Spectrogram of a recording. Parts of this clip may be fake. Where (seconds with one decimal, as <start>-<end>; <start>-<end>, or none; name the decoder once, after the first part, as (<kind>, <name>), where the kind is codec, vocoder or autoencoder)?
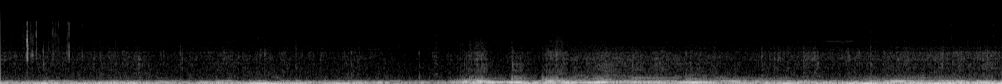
7.4-8.0 (vocoder, BigVGAN v2)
